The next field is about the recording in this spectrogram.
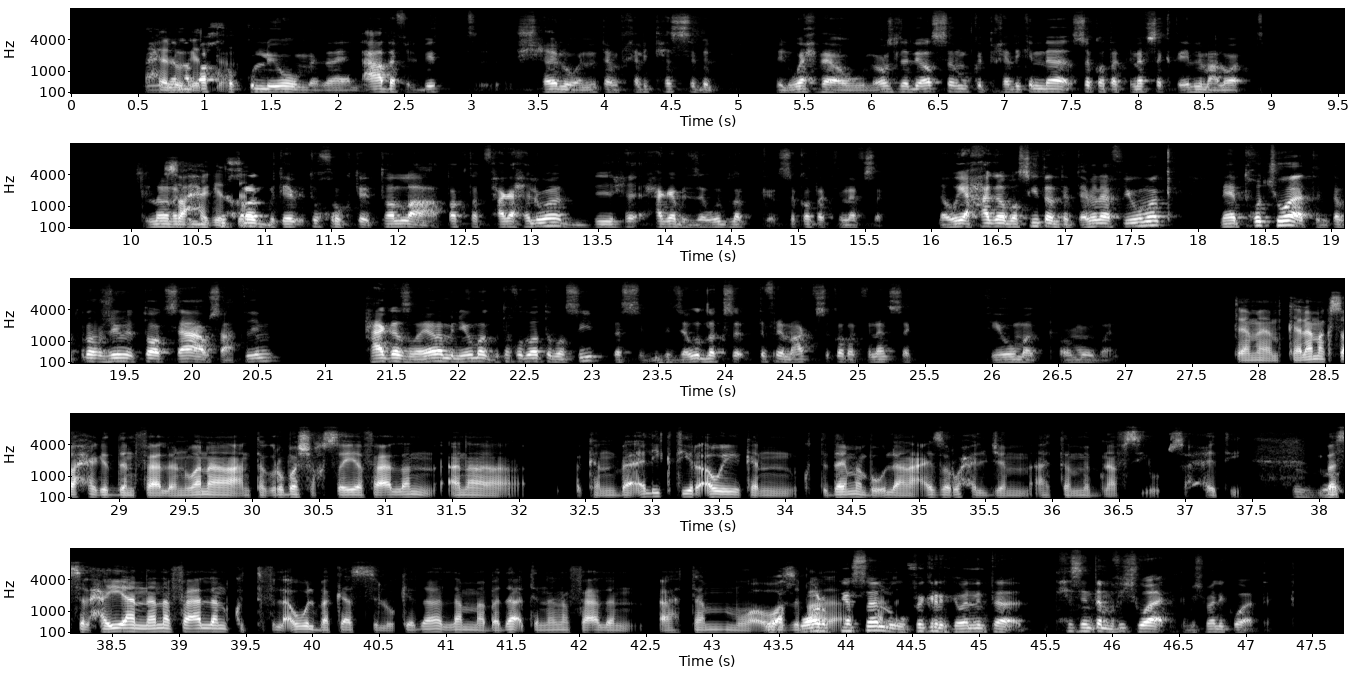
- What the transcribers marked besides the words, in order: in English: "gym"; tapping; in English: "الgym"
- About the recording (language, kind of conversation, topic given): Arabic, unstructured, إيه الطرق اللي بتساعدك تزود ثقتك بنفسك؟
